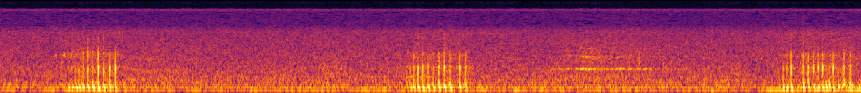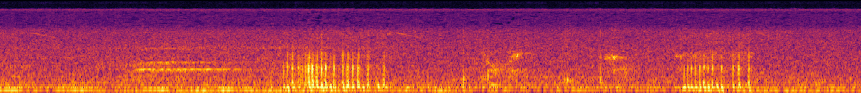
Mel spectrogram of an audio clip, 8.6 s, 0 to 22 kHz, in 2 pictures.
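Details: Soft, rough snoring sounds repeating roughly every one and a half to two seconds, about 33 a minute, over quiet room noise; snoring.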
